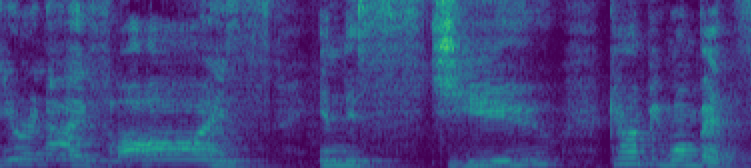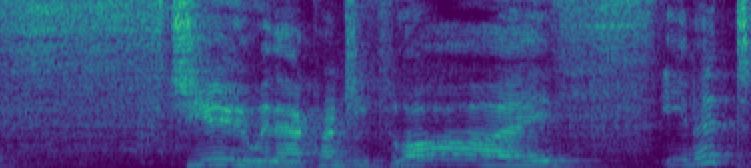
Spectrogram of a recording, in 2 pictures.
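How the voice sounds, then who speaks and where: A put-on character voice, female-sounding and fairly high-pitched, at a very slow pace, with audible echo and hissing. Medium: read story.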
